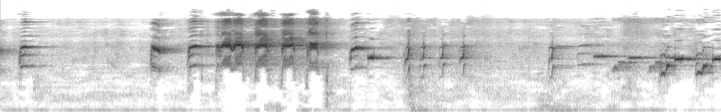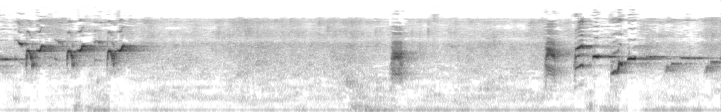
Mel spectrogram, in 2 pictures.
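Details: Energetic sooty-headed bulbul song for luring: bursts of fast chirps, harsh chattering notes and falling whistled slurs, repeated in bouts separated by brief pauses.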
